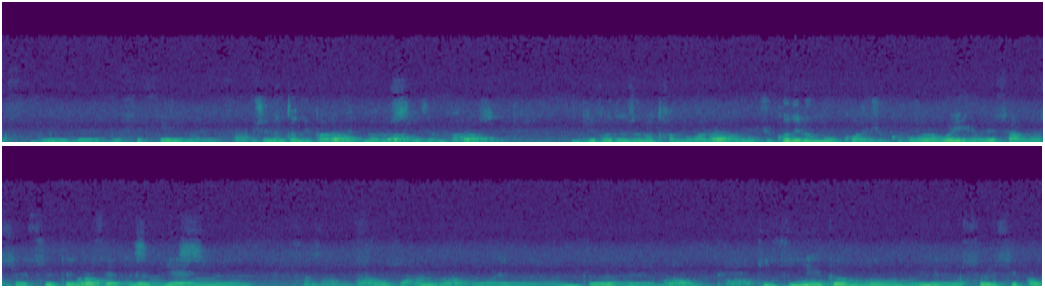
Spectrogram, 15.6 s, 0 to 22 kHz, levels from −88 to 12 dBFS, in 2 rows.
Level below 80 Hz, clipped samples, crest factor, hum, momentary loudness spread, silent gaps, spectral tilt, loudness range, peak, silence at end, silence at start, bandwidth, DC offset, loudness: -52 dBFS; under 0.1%; 18 dB; none; 13 LU; none; -7.5 dB/octave; 5 LU; -12 dBFS; 0 s; 0 s; 17 kHz; under 0.1%; -30 LUFS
